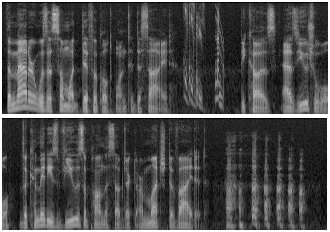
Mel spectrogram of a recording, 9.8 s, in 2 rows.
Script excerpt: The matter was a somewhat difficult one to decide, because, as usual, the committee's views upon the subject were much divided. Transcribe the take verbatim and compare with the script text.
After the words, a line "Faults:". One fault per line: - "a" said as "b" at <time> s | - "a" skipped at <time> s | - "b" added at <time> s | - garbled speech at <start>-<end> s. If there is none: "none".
The matter was a somewhat difficult one to decide, because, as usual, the committee's views upon the subject are much divided.
Faults:
- "were" said as "are" at 6.9 s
